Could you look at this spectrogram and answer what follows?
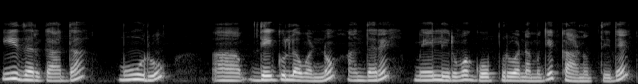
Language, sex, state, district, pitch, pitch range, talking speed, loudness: Kannada, female, Karnataka, Bangalore, 190 Hz, 175-215 Hz, 95 wpm, -17 LUFS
